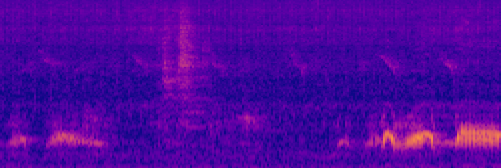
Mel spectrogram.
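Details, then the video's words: Female spotted dove in 'hạp bổi' voice calling to stir males. Faint hoarse coos at the start, a brief pause, then a strong wavering coo followed by a sustained level note at the end. "Tiếng Cu Gáy Giọng Hạp BổI ĐỦ BÀI [ GÁY GỌI,THÚC,GÙ ]Kích Bổi Nhanh Nổi"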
